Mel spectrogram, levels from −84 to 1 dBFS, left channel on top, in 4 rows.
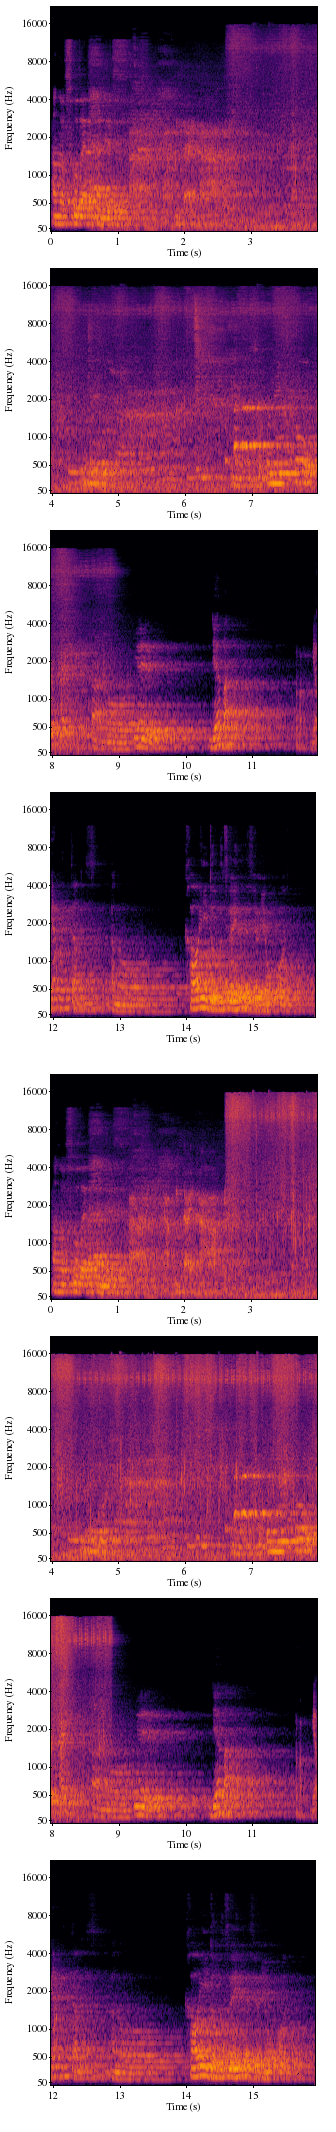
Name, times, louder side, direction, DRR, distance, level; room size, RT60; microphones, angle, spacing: voice 1, 0.0-1.1 4.5-4.8 6.7-8.0 8.6-9.6 10.3-10.7 12.0-12.5 12.8-13.4 14.0-15.5, left 1 dB, 85° left, -2 dB, 1.9 m, -24 dB
sound 1, 0.5-7.9, left 1 dB, 20° left, 1.2 m, -31 dB
voice 2, 1.2-2.7 4.3-5.9 8.1-8.3 11.7-12.1, right 1 dB, 45° right, -1 dB, 1.3 m, -31 dB
sound 2, 2.6-8.9, right 11 dB, 60° right, 0.4 m, -29 dB
25.0 x 9.1 x 2.5 m, 3.0 s
head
